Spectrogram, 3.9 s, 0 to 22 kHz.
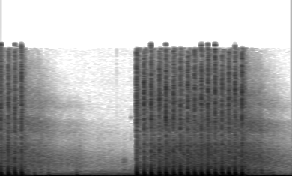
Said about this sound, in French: L'un des 2 individus se retourne rapidement avec un pistolet mitrailleur et commence à arroser les 2 policiers.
